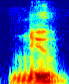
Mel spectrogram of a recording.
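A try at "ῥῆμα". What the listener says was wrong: Not new, not in this case. Yeah, yeah, yeah, upsilon. Yeah, the font's a little funky. There's a new over here as opposed to this.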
